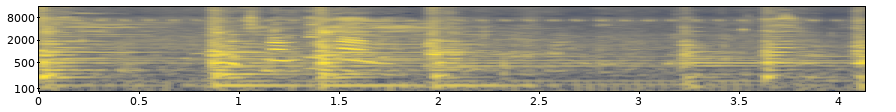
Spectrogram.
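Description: Steel-string acoustic guitar strummed by a beginner: a handful of separate strums at uneven intervals, the chord ringing on between strokes.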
